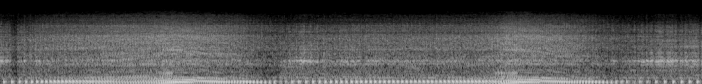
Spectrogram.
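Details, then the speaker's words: Brand-new KTM, about 25 days old: throttle blipped twice, a mechanical clatter under the exhaust returns as revs fall; cause uncertain, no guarantee. Abnormal engine noise when revving. "है तो total छोड़ देने बाद यह जो side को फिर से स्टार्ट हो जाए तो भाई यह कैसा प्रॉब्लम है मुझे समझ में नहीं आ रहा है"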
